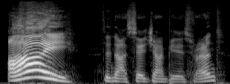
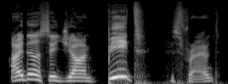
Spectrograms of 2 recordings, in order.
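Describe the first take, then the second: First: The word I carries the main stress. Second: The word beat carries the main stress. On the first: Someone else said it. "That means there could be someone else said that" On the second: He did something else to the friend. "He pushed him around"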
